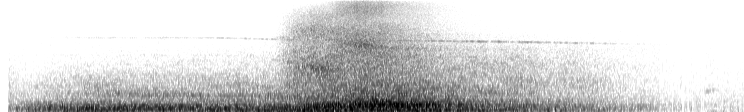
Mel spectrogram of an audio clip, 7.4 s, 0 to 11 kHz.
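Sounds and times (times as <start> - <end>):
mothership spaceship flyover: 0.2 - 6.6.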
